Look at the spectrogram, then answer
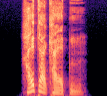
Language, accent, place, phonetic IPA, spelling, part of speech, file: German, Germany, Berlin, [ˈhaɪ̯tɐkaɪ̯tn̩], Heiterkeiten, noun, De-Heiterkeiten.ogg
- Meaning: plural of Heiterkeit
